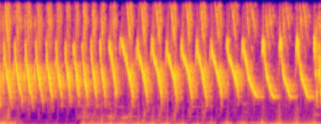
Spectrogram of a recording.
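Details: Canary singing as a lure to prompt other canaries to answer: a fast run of repeated downward-sweeping chirps, about four per second, with low electronic hum and background noise.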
